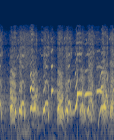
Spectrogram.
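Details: Several Samoyeds in a dryland carting team, excited before a long January run in freezing wind, give a continuous chorus of yipping barks, overlapping and rising and falling, with hardly a pause.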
